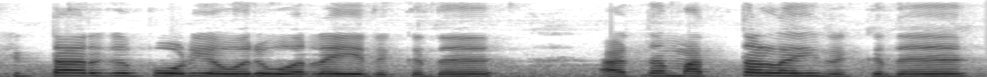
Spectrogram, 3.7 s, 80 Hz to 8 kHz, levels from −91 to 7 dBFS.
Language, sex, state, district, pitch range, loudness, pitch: Tamil, female, Tamil Nadu, Kanyakumari, 220-255 Hz, -13 LUFS, 235 Hz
